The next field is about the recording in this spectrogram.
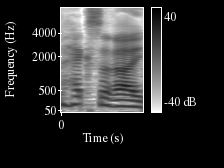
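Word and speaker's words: Hexerei: This group, let's just call them hexerai units, yes, that's how you say it, trust me, for the remainder of the video, are basically part of a new faction.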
